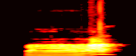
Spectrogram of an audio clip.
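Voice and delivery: "ba" rising from middle to top; rising second tone. Shown as a demonstration. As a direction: lift "ba" steadily upward. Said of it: "starts in the middle and rises to the top".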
